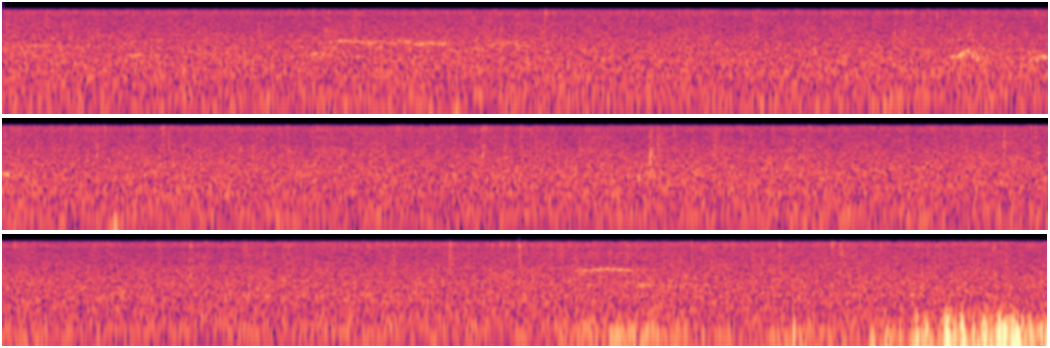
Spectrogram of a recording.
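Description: Heavy rain pouring steadily on tiled roofs and paving, an even hiss. A low rumble starts near the end.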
